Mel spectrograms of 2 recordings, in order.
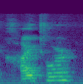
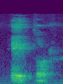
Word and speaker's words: Heitor: How do you pronounce the first name? Hitor? Hitor? Heitor. Heitor.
